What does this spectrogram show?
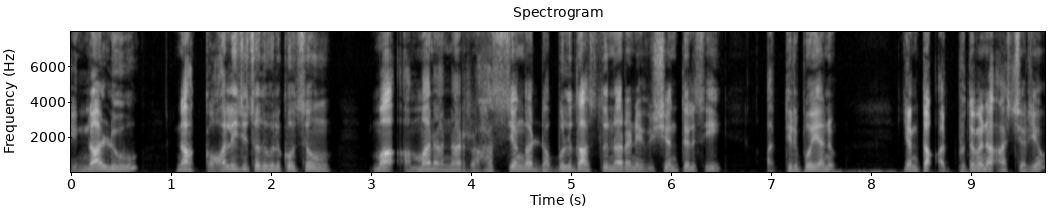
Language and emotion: Telugu, surprised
